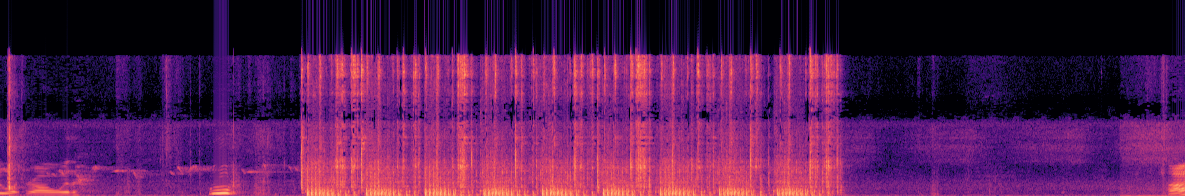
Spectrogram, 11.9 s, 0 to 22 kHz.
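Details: McCulloch Pro Mac 1010 chainsaw that had been smoking badly, after parts replaced, both carb screws one turn out: stumbles and burbles about five seconds, surging unevenly and never clearing; rich running, flooding, fuel at exhaust while plug stays dry, cause unknown.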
